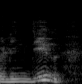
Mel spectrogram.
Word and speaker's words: LinkedIn: sur la pronon de Linkedin dites bien LinkedIn et et et jamais avec une prononciation ed à la fin de Link ça se prononce pas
